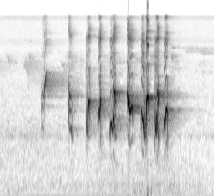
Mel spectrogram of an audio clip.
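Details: Caged decoy Streak-eared Bulbul luring wild birds, which fly around teasing it but refuse to land; an accelerating string of about ten bright, chattering chirps that ends in a short trill.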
